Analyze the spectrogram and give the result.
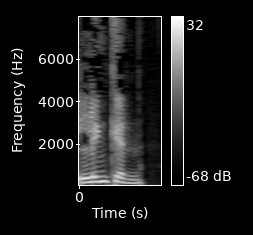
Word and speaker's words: Lincoln: It's spelled with an L. Lincoln. Empieza por una L, pero también tiene una L metida. Lincoln. That's how it's spelled, but we don't say that L. We say Lincoln.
